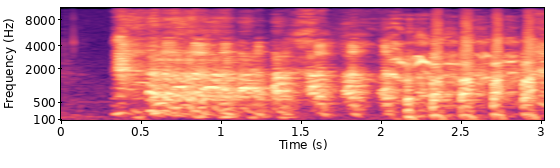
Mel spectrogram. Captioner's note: laughter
